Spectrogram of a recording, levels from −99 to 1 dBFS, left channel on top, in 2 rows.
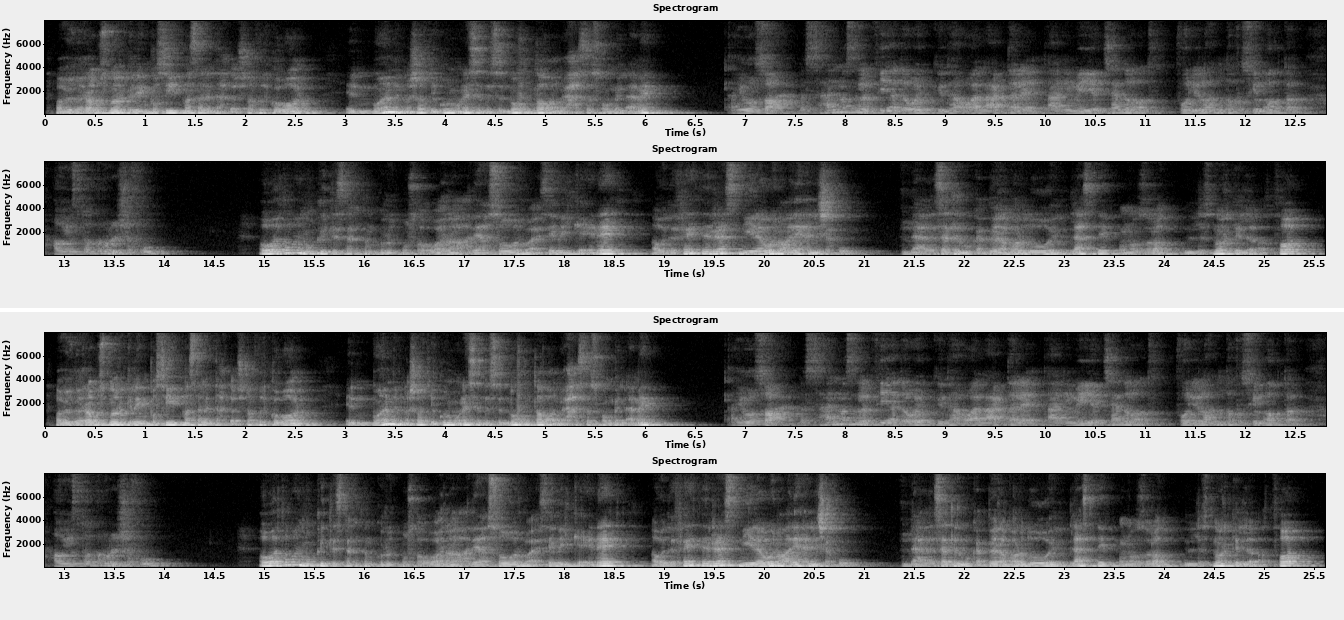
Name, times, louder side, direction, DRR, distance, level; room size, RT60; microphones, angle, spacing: voice 1, 0.1-2.6 3.0-6.1 14.9-18.6 18.9-20.9 21.5-25.3, right 1 dB, 55° right, -1 dB, 0.9 m, -24 dB
voice 2, 6.8-11.0 11.3-13.9 21.4-21.6, equal, 5° right, -6 dB, 3.0 m, -37 dB
9.8 x 4.5 x 3.8 m, 0.66 s
head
